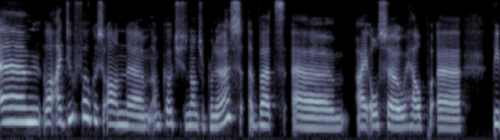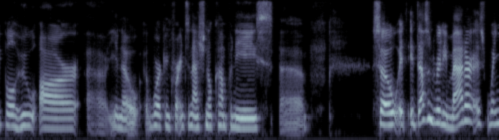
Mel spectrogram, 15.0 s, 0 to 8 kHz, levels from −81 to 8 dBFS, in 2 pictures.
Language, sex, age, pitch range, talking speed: Dutch, female, 20-39, 180-240 Hz, 145 wpm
